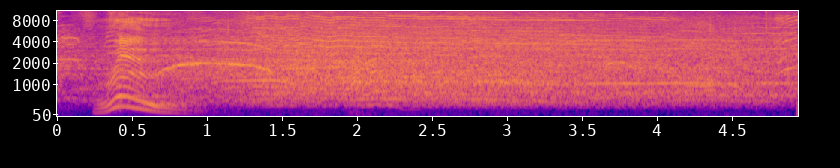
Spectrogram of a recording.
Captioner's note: crowd boos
